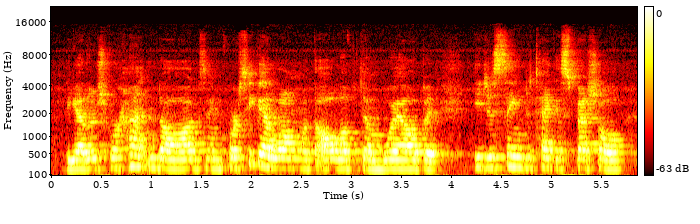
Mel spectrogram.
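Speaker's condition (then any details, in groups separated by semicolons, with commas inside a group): No condition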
